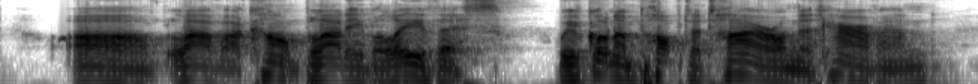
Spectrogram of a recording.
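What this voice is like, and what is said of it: Put-on English, slightly Scottish accent. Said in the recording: “What was the accent you did? ... It's English. Almost a bit Scottish.”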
